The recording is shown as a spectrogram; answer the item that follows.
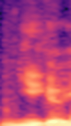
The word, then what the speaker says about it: Yiga: Yiga, yeah, you said it right.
